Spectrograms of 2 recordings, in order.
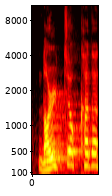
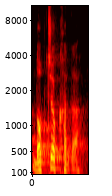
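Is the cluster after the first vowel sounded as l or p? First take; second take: l; p. First: The first syllable ends with an l sound. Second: The first syllable ends with a p sound. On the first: The speaker calls it wrong. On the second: The speaker calls it right.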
